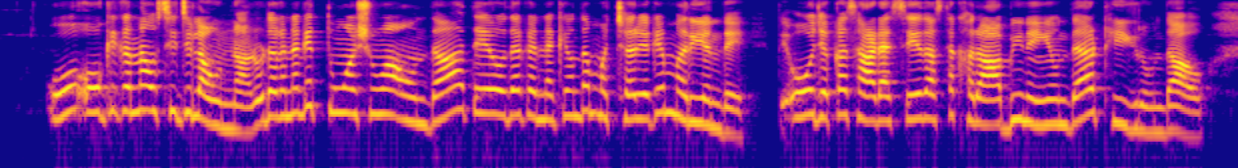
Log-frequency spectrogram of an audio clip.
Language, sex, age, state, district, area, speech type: Dogri, female, 30-45, Jammu and Kashmir, Udhampur, urban, spontaneous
